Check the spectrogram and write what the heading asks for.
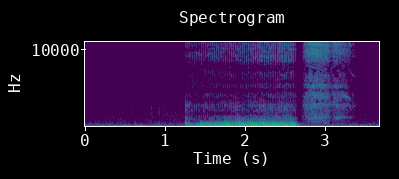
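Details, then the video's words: Sleepy pet dog resting after a walk: a single drawn-out, deep vibrating snore with a steady fluttering rattle, followed by a short airy exhale; the room is otherwise still. "산책 다녀왔더니 잠 잘오네"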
